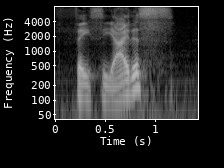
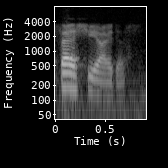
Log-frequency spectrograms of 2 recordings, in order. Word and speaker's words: fasciitis: Plantar fasciitis? – Close. Very, very close. Commendable. – Okay. – But not completely correct. It's plantar fasciitis.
